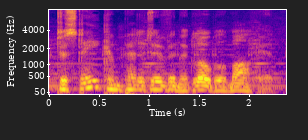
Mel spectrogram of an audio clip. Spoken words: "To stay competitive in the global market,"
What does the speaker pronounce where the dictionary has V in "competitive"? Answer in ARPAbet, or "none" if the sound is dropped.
V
